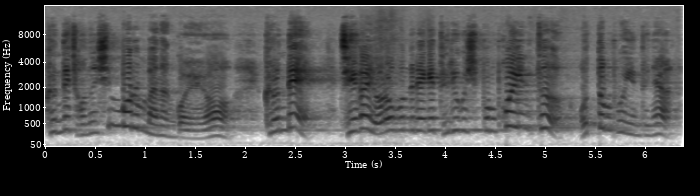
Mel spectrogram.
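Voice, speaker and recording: Woman pastor, fairly high voice, emotive testimony sermon, voices the people in her stories. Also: big pitch swings, a little fast, pushed and bright. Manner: emotive, acts out dialogue with sudden high gasps and cries; addresses congregation directly with questions. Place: church.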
